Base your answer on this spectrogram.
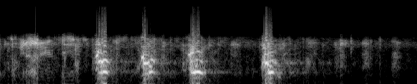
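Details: Coonhound named Bo giving four spaced barks about half a second apart, preceded and followed by softer quiet murmuring sounds against a light background hiss.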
